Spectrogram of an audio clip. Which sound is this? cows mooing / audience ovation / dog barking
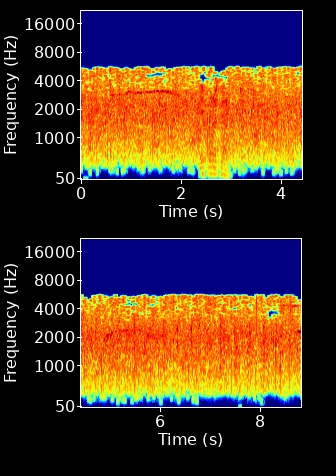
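audience ovation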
